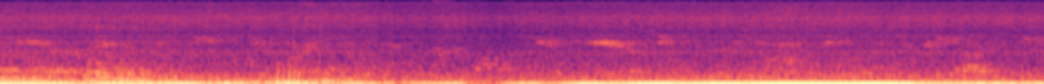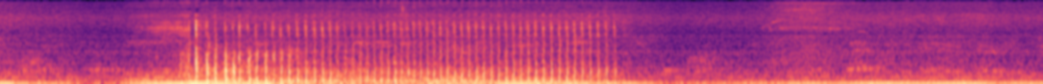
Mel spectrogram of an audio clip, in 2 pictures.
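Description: Low, rumbling snoring with steady throaty vibration and a louder snorting breath partway through; ordinary snoring.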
